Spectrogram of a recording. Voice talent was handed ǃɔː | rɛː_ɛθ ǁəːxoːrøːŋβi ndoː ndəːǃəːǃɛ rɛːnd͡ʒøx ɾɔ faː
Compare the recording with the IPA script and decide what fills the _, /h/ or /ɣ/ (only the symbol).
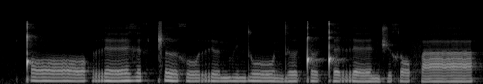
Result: ɣ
